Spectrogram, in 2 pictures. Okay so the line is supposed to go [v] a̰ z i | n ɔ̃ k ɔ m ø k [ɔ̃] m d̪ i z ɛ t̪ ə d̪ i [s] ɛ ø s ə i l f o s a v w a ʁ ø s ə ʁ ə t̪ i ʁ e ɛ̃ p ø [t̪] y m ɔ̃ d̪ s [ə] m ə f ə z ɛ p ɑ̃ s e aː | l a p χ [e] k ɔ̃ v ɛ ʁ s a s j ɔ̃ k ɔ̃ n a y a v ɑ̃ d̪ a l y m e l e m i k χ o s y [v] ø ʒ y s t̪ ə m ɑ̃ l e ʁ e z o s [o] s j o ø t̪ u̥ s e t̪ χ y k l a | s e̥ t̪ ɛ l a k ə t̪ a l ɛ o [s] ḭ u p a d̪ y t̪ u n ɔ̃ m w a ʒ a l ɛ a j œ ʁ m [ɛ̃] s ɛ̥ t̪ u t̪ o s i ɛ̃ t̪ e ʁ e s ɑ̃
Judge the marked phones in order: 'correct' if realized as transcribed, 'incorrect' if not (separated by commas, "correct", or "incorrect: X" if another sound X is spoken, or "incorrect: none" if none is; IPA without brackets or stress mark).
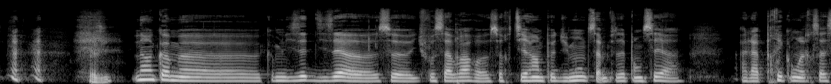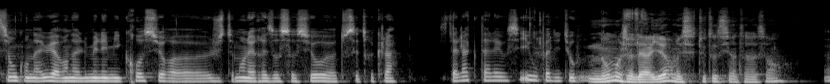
correct, incorrect: ɔ, incorrect: z, incorrect: d̪, incorrect: a, correct, incorrect: ʁ, incorrect: ɔ, correct, incorrect: ɛ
